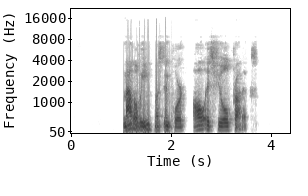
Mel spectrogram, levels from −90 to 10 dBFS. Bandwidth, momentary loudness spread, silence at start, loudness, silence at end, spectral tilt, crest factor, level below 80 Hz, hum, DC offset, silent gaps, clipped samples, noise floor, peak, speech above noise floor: 15.5 kHz; 11 LU; 1.05 s; -20 LUFS; 0.7 s; -6.5 dB/octave; 20 dB; -48 dBFS; none; under 0.1%; none; under 0.1%; -87 dBFS; -2 dBFS; 67 dB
